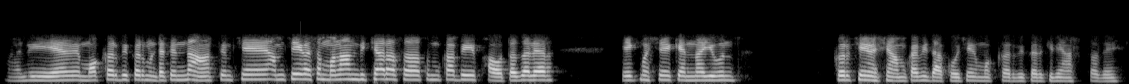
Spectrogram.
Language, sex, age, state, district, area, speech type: Goan Konkani, male, 45-60, Goa, Ponda, rural, conversation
